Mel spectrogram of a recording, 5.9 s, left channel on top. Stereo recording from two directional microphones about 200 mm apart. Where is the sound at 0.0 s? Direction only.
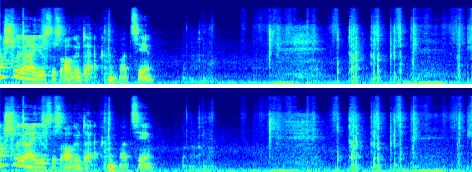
45° left (ahead or behind).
